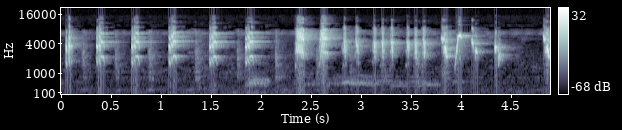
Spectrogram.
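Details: Long-tailed shrike song, offered as a full repertoire for young birds to learn: a series of harsh, chattering notes repeated about every third of a second, then faster mixed chirps and short scratchy bursts.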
